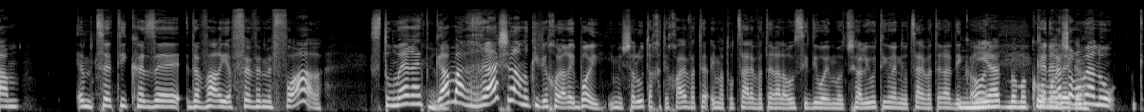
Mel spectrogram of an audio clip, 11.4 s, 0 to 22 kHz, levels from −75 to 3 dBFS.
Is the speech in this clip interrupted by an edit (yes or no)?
no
